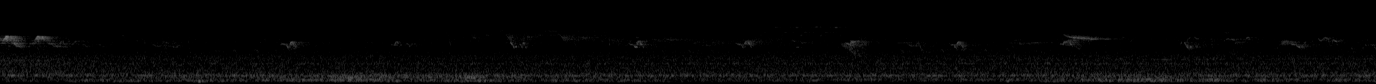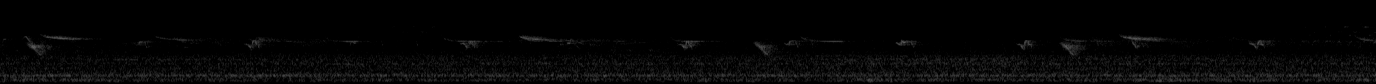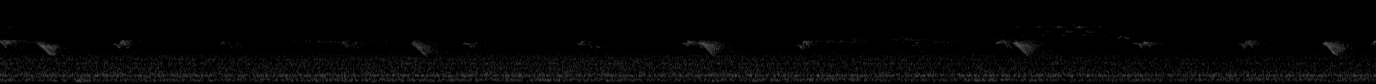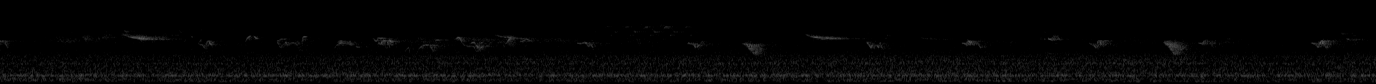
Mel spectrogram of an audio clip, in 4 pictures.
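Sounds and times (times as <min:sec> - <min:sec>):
small birds chirping: 0:00.0 - 0:03.1, 0:39.9 - 0:55.0.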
